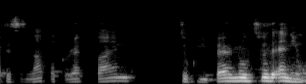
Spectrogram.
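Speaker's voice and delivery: whispered voice. Retelling how a woman turned around, imitating someone whispering to herself. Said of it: "she's just mostly whispering to herself".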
